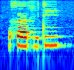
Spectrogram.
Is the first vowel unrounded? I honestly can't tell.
no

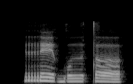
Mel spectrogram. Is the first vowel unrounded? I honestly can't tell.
yes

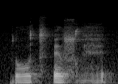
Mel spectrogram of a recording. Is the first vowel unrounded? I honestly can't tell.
no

